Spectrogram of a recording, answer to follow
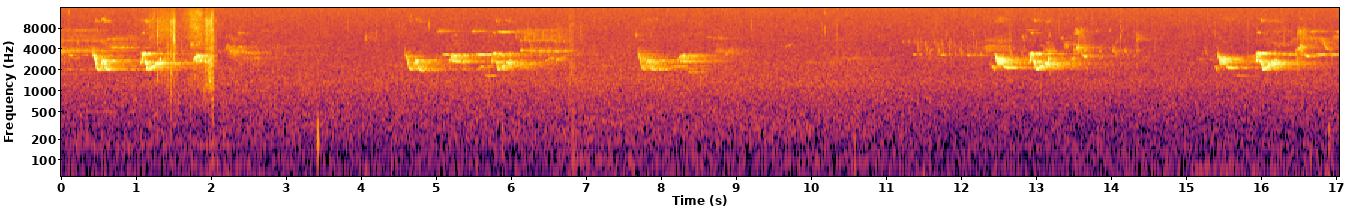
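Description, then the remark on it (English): A black-throated blue warbler sings buzzy, drawn-out phrases repeated every few seconds, over a steady hiss of outdoor background noise with no one talking. “There's the bees of black-throated blue warbler.”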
